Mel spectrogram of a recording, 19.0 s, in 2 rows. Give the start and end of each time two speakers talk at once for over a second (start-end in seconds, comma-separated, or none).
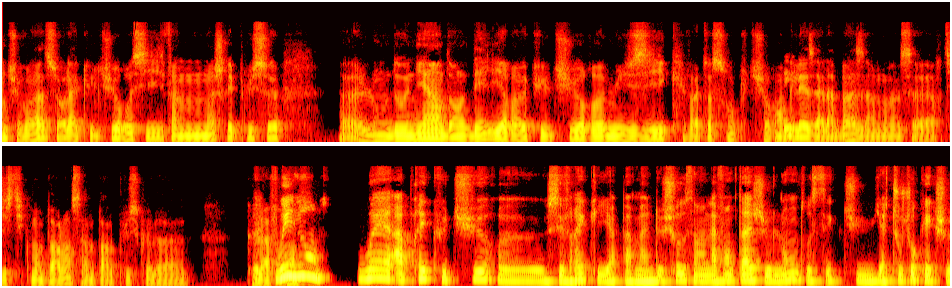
none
